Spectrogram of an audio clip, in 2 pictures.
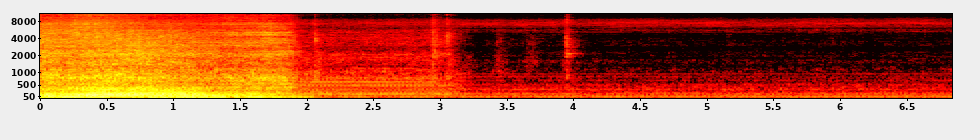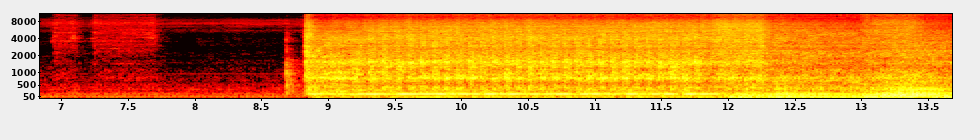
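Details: Fox Body Mustang after long sitting, battery on charger, a gallon of presumably good fuel added plus starting spray: starter spins in even bursts, never catches; next step is testing injector signal with noid lights.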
